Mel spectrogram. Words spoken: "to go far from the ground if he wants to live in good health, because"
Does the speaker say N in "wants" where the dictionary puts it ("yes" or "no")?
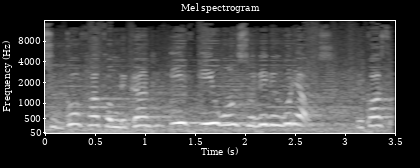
yes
